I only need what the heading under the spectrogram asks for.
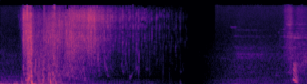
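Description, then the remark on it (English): Loud splashes as people jump and plunge into a river, followed by sloshing and churning that fades to near silence, then a short sharp breathy gasp near the end. “Good thinking of someone to put this river here.”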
